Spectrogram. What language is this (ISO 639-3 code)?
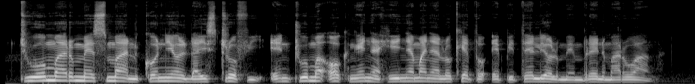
luo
